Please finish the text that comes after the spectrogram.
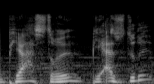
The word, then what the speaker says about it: piastre: Apparently there's black, so piastre, that's how you say it.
